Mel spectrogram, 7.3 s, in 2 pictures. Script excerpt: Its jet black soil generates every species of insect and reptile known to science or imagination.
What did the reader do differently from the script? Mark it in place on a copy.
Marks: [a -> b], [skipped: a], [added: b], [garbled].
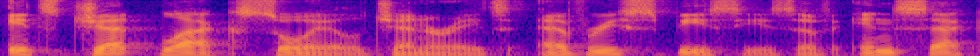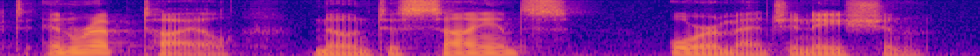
Its jet black soil generates every species of insect and reptile known to science or imagination.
